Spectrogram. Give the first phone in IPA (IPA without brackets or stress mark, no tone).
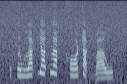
f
